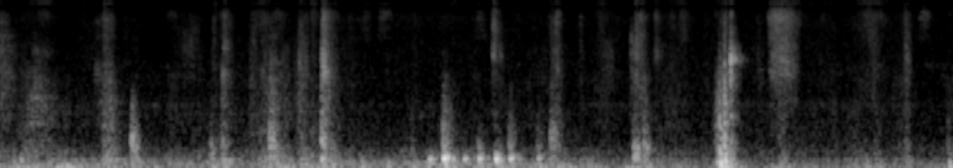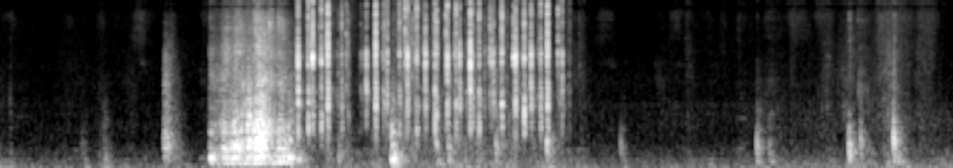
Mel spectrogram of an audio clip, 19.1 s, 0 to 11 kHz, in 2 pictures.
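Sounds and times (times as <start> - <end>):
keyboard key clicks: 12.5 - 15.2.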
